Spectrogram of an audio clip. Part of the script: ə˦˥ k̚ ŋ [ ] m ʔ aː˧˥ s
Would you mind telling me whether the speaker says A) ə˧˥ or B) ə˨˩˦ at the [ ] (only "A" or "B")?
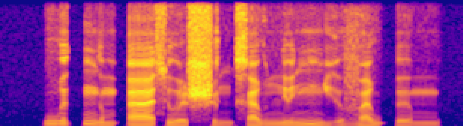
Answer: A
